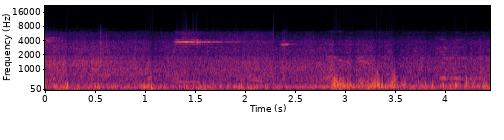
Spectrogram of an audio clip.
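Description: Street traffic noise: vehicles passing on a wet road, with a short high beep about a second and a half in.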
